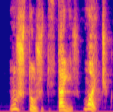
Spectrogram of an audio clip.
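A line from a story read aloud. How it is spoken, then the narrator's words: Angry woman. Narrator (Russian): сердито сказала толстая тетя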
